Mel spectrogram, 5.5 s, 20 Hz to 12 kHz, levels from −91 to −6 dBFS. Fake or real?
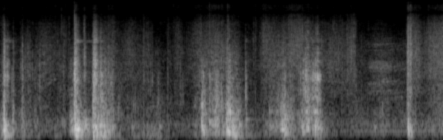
real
